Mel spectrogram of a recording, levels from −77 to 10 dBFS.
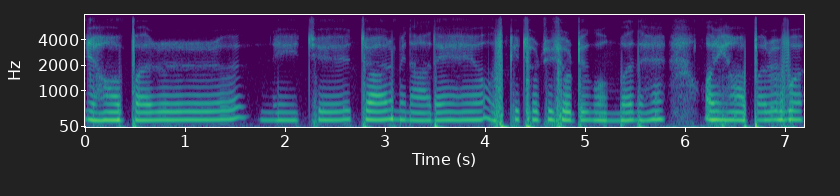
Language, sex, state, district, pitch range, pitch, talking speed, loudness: Urdu, female, Bihar, Kishanganj, 210-225 Hz, 220 Hz, 135 wpm, -21 LUFS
